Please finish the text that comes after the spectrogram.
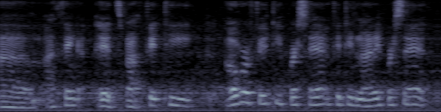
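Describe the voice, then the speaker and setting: A woman's voice: medium pitch, lively intonation, fairly quick. A young woman who is losing her voice, giving a hesitant student presentation full of ums and restarts. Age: young adult. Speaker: student presenting a capstone project. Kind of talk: presentation with many fillers. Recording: noisy background ambience.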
